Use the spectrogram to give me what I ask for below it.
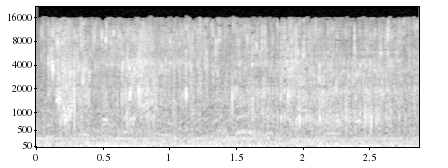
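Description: Water trickles steadily onto a newly planted plant whose soil has just been firmed down, a continuous, soft, hissing pour that stays even throughout.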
